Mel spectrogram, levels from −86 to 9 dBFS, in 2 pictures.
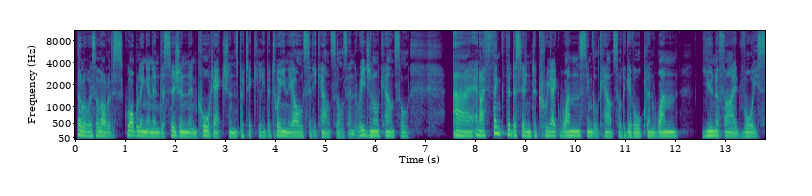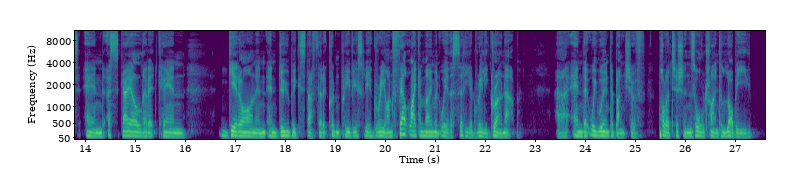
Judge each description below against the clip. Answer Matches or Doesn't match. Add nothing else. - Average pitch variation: Doesn't match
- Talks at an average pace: Matches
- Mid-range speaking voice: Doesn't match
